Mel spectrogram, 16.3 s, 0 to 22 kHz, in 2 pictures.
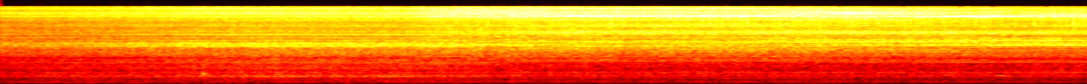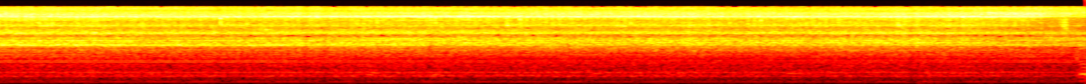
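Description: CNC vertical milling machine cutting a titanium plate with flood coolant at 1200 rpm and about 2.2 inches per minute: a steady cutting noise with a thin high whine, which sounds just beautiful.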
